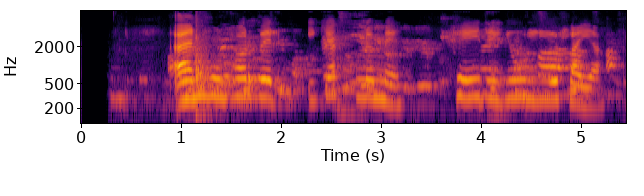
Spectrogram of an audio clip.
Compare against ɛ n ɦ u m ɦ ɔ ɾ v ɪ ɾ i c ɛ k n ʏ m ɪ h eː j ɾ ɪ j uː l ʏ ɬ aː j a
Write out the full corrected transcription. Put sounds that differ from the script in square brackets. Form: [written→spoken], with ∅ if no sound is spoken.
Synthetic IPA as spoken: ɛ n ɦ u [m→n] ɦ ɔ ɾ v ɪ ɾ i c ɛ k n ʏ m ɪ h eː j ɾ ɪ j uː l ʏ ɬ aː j a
